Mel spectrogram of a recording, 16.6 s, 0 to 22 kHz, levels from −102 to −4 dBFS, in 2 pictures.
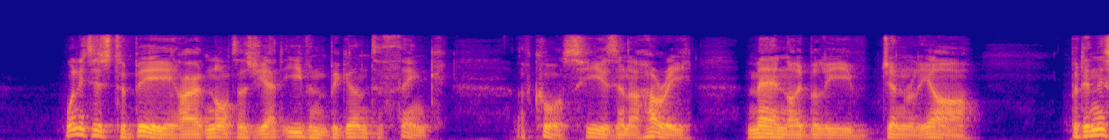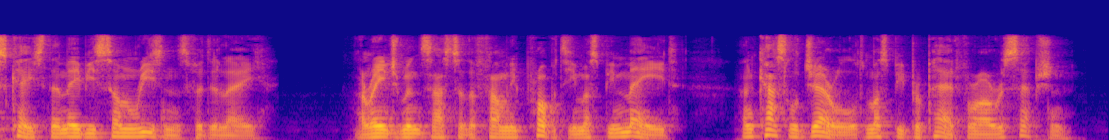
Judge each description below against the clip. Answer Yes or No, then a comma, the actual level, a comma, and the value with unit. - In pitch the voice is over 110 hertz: No, very low, 95 Hz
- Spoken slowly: No, average, 200 wpm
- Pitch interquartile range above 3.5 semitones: Yes, average, 4.0 semitones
